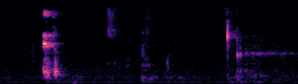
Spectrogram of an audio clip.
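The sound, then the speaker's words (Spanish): A few small clicks and taps, then a sharp crack as a drink can is opened, followed by a short, fading fizzing hiss. Fairly quiet, with no talking. “Yo me he abierto la lata ahora, ¿vale?”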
